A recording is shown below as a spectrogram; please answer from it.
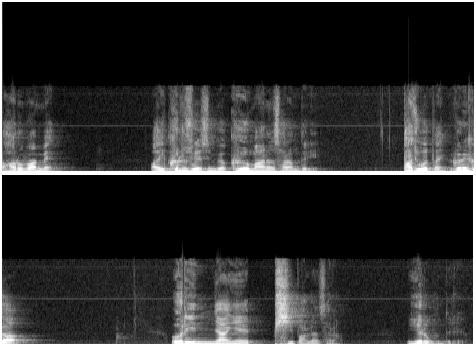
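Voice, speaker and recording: A male pastor preaching a sermon dramatically, acting out quoted voices and swinging between loud bursts and hushed asides. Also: high-pitched, breathy edge.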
